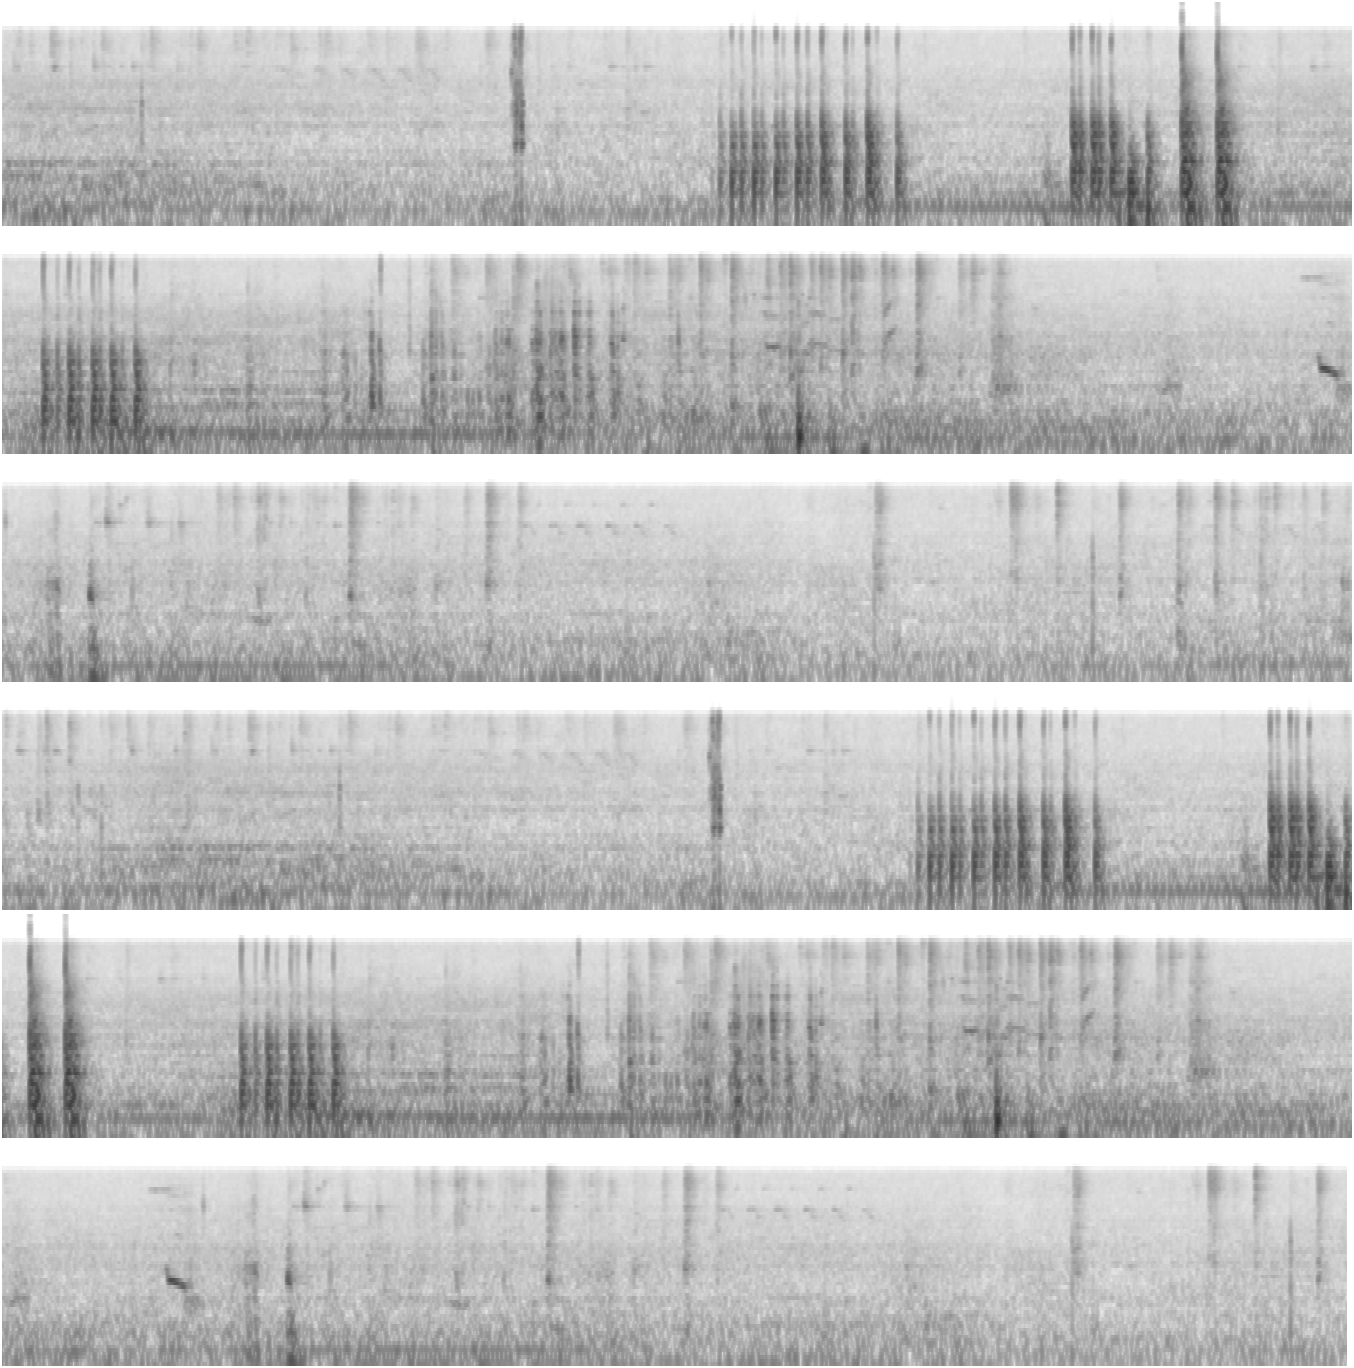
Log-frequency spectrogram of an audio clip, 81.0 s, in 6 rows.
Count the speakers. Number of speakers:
0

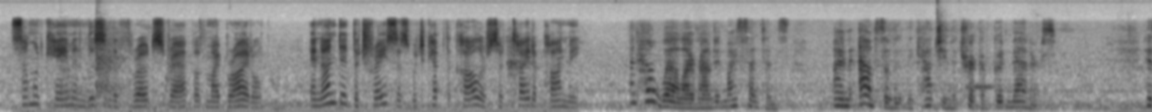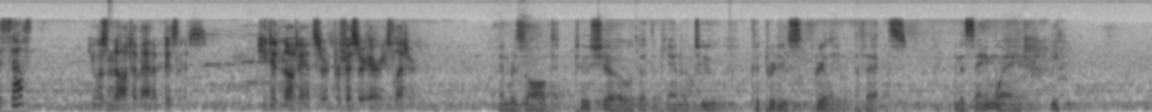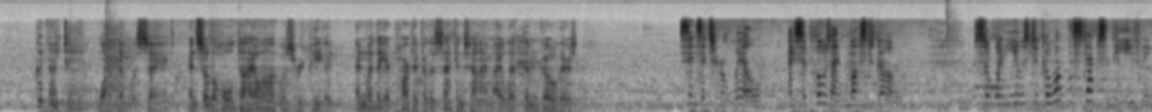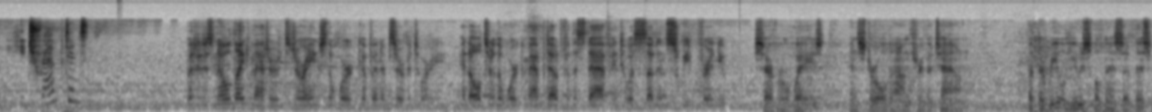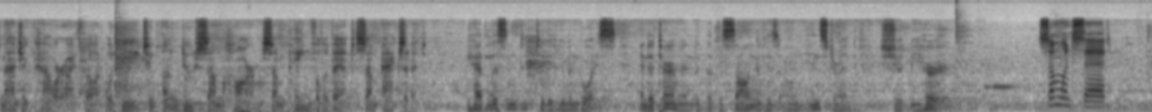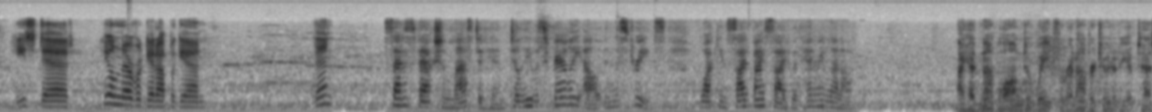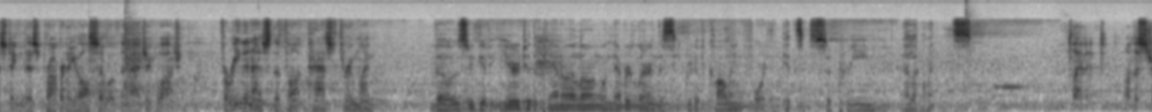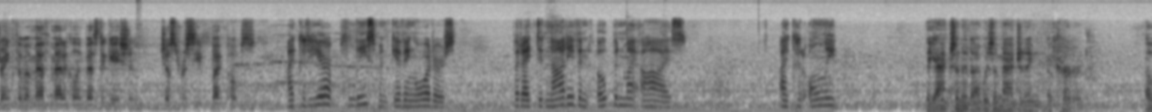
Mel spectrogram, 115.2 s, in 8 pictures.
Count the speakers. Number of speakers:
6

